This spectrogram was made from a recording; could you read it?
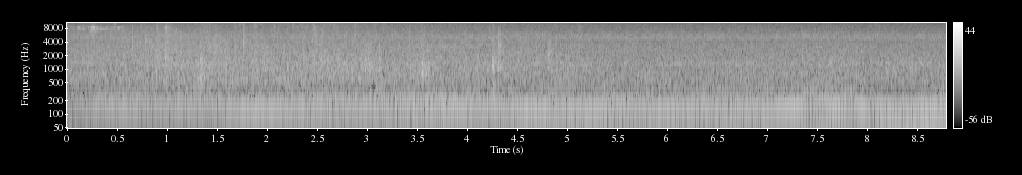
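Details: Scion tC with aftermarket exhaust, before installing a Checkpoint Tuning intake: deep, steady exhaust drone with a smooth even beat and a slight pitch change near the end; engine sounds healthy.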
